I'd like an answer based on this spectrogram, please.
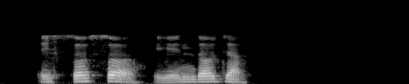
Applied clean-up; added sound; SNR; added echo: neural mask model Resemble Enhance denoiser.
